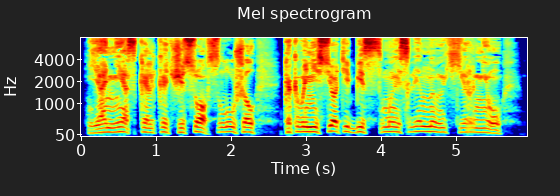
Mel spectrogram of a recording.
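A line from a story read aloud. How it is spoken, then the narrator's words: Hissing. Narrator (Russian): прошипел он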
